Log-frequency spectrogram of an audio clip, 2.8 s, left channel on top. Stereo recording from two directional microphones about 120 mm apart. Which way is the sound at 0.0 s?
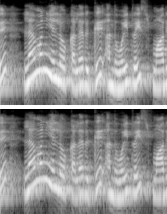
25° left (ahead or behind).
